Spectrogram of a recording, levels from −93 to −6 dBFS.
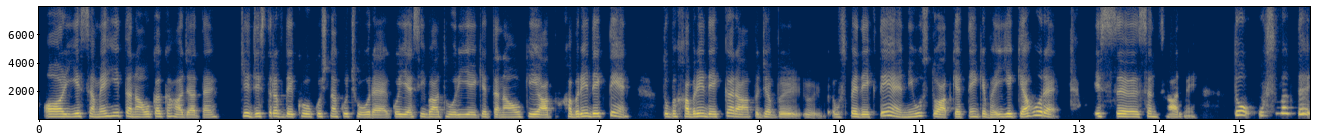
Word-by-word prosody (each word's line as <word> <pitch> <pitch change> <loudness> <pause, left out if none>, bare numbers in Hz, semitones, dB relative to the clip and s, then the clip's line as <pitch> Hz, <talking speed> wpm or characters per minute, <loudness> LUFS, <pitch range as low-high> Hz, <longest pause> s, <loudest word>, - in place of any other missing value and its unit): और 185 0 +5
ये 195 +3 +1
समय 190 -1 -1
ही 240 - -1
तनाव 180 -2 +1
का 200 - +3
कहा 195 -4 -3
जाता 160 -1 -3
है 170 +3 -6 0.3
कि, 225 -1 +3
जिस 205 +2 -1
तरफ 210 -3 +1
देखो 190 +1 +1
कुछ 195 0 -1
ना 190 - +2
कुछ 195 +1 -2
हो 170 0 0
रहा 160 -2 -1
है। - - -4
कोई 175 -1 +2
ऐसी 170 +3 -3
बात 170 +1 0
हो 170 -1 0
रही 170 +1 -1
है 165 - -1
कि 180 +2 -3
तनाव 165 +1 -1
की 180 -2 +3
आप 155 0 -3 0.2
खबरें 190 +3 +2
देखते 205 +4 +3
हैं 195 0 -5 0.4
तो 195 - +3
ब 195 0 -1
खबरें 195 +2 +4
देखकर 185 +3 0
आप 170 -1 0
जब 175 -2 -3
अ, 395 +5 -5
उसपे 195 - 0
देखते 170 +9 +1
हैं 195 -11 0
न्यूज़ 220 +7 -3
तो 185 - +3
आप 160 -2 +3
कहते 175 0 -2
हैं 185 - -4
कि 190 - -1
भई, 165 0 -2
ये 195 +2 +4
क्या 185 +1 +6
हो 275 +6 +2
रहा - - +3
है - - -10 0.5
इस 205 0 0 0.4
संसार 185 -4 0
में। - - -12 0.5
तो 295 0 +5 0.2
उस 255 -1 -5
वक़्त 410 -2 +1
185 Hz, 225 wpm, -23 LUFS, 175-205 Hz, 0.5 s, क्या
